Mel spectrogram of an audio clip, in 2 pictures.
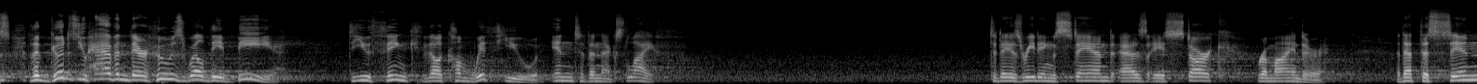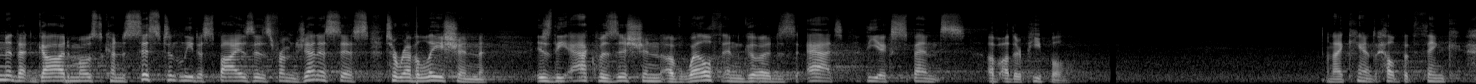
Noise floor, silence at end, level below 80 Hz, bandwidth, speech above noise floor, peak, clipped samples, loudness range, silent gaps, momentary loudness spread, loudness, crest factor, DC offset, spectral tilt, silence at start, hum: -55 dBFS; 0 s; -74 dBFS; 15 kHz; 28 dB; -4 dBFS; under 0.1%; 10 LU; none; 11 LU; -27 LUFS; 24 dB; under 0.1%; -4.5 dB/octave; 0 s; none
